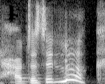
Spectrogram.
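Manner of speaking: put-on French-accented voice. Recounting a guy who walked up by the big waves, in a French accent. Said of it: "in this French accent?".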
